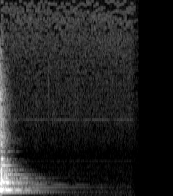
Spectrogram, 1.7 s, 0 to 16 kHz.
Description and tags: Metal Timbale right open 012
god, conga, open, real, record, trash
